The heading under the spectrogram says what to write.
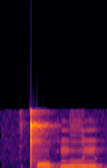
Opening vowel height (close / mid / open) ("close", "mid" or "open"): mid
